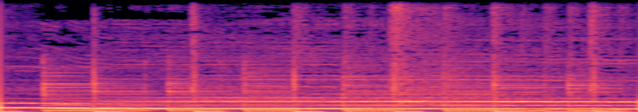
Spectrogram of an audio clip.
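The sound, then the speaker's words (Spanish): A single long wolf howl holds a steady, slightly falling pitch for several seconds, loud, while a rhythmic low thumping beat pulses underneath. “El del lobo, aullar.”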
